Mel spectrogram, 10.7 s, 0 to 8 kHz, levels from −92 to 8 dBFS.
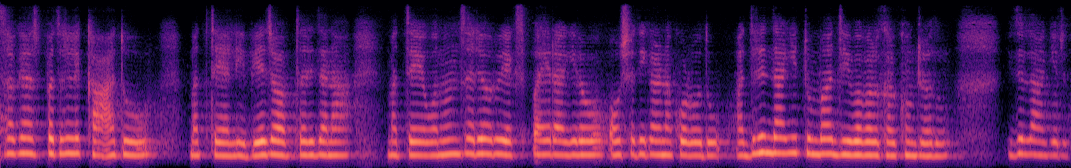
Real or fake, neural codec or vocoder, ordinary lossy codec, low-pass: fake; codec, 24 kHz, 0.5 kbps, DualCodec; none; 7.2 kHz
